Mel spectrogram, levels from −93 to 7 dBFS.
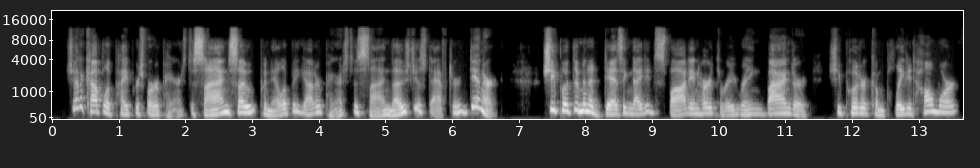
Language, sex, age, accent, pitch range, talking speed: English, male, 60-79, American, 135-205 Hz, 165 wpm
